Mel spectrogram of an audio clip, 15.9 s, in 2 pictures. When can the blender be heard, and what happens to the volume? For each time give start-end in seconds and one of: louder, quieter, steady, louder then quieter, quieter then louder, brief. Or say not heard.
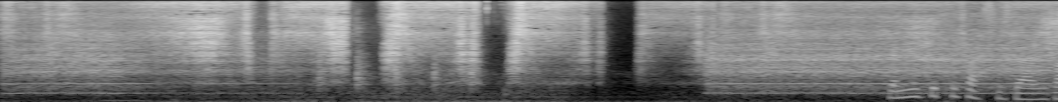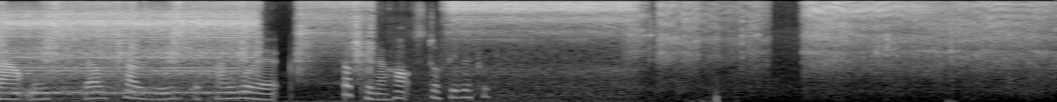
0.0-2.3 brief
5.2-9.9 steady.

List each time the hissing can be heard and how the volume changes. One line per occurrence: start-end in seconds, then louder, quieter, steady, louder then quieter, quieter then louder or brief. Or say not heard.
0.0-15.8 quieter.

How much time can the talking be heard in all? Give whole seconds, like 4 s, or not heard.
5 s.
